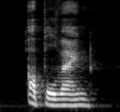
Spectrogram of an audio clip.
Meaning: cider, apple wine
- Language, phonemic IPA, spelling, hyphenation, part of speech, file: Dutch, /ˈɑpəlˌʋɛi̯n/, appelwijn, ap‧pel‧wijn, noun, Nl-appelwijn.ogg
